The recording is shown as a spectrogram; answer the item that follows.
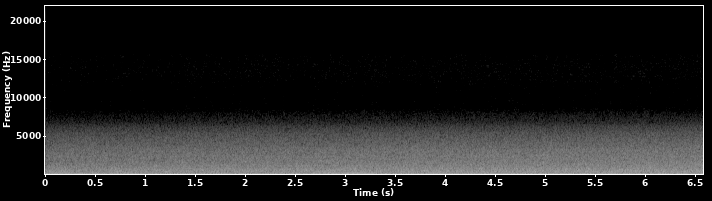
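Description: Steady rushing of a rocky mountain river and a small waterfall, an even unbroken wash of water noise with a low rumble under it.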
